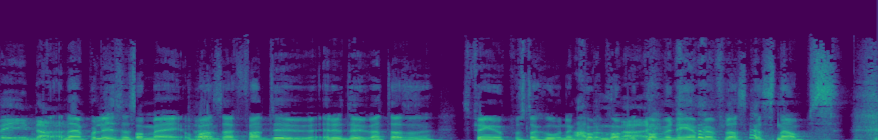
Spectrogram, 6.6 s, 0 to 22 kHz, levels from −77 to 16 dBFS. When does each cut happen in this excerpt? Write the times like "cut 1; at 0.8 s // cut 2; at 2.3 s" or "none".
cut 1; at 1.0 s // cut 2; at 2.0 s // cut 3; at 4.5 s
